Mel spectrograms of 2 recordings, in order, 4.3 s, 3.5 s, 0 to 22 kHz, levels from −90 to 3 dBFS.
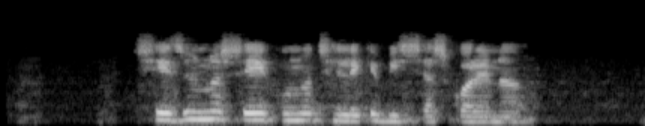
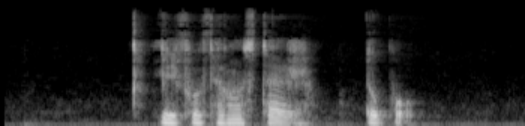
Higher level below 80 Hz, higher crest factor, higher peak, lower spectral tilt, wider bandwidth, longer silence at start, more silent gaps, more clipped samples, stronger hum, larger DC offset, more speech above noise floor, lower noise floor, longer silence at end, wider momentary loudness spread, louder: second, -66 dBFS vs -50 dBFS; about the same, 20 dB vs 20 dB; about the same, -4 dBFS vs -2 dBFS; second, -5 dB/octave vs -6.5 dB/octave; second, 7.2 kHz vs 15 kHz; about the same, 0.9 s vs 0.9 s; neither; neither; neither; neither; first, 45 dB vs 38 dB; first, -67 dBFS vs -57 dBFS; about the same, 0.75 s vs 0.75 s; about the same, 9 LU vs 11 LU; about the same, -21 LUFS vs -21 LUFS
